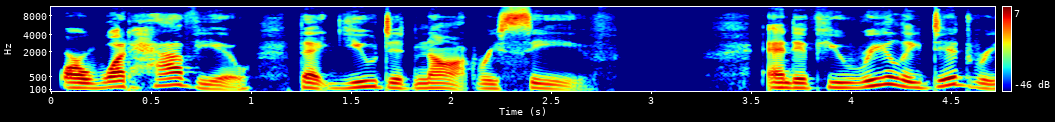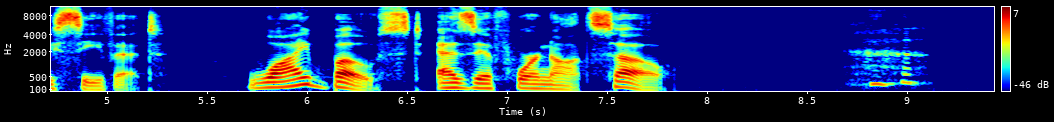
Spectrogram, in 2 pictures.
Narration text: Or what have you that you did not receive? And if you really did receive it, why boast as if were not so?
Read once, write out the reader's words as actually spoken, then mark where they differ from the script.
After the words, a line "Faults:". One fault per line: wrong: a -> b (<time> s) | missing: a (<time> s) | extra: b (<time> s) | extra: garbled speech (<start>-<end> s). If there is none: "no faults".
Or what have you that you did not receive? And if you really did receive it, why boast as if were not so?
Faults:
no faults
